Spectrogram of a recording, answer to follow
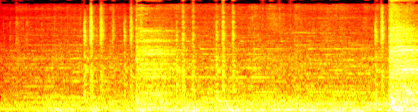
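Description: Video slot machine's game music and reel-spin sound effects, growing louder, with a few short clicks as reels stop and a loud hit just before the end.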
